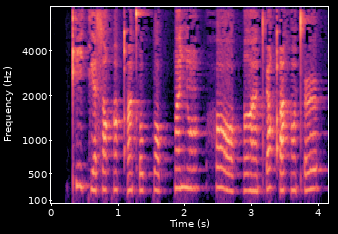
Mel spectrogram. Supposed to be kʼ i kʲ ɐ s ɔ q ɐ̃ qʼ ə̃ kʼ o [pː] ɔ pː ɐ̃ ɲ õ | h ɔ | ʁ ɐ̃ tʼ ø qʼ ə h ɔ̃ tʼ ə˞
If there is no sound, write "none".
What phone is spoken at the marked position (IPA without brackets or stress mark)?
pː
